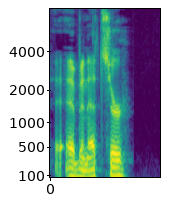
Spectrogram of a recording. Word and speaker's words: Ebenezer: I believe the actual pronunciation is Ebenezer.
